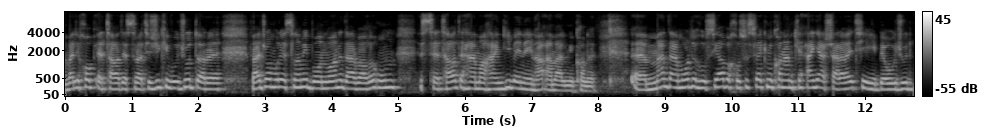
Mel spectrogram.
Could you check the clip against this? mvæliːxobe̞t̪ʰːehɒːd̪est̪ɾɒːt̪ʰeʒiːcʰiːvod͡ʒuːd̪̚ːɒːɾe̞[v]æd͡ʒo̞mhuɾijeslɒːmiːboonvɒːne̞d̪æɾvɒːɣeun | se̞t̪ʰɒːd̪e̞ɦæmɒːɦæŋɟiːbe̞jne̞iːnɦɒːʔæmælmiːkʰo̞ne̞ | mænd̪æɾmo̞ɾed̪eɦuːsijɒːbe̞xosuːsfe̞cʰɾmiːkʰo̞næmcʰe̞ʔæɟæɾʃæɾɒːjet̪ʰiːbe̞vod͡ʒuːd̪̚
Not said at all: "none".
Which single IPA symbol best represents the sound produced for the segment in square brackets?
v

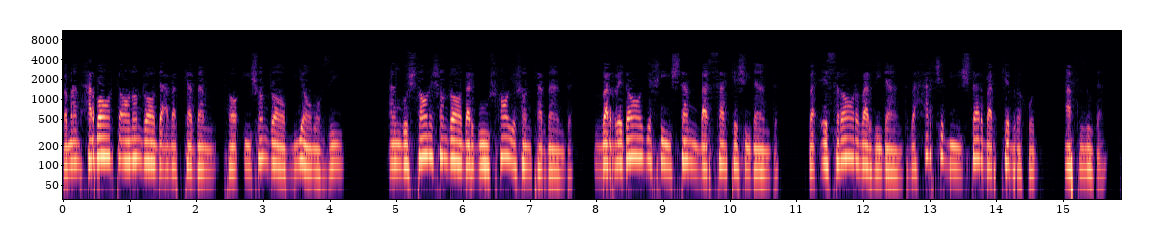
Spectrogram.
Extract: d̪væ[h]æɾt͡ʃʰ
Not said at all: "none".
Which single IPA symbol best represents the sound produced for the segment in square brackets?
h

